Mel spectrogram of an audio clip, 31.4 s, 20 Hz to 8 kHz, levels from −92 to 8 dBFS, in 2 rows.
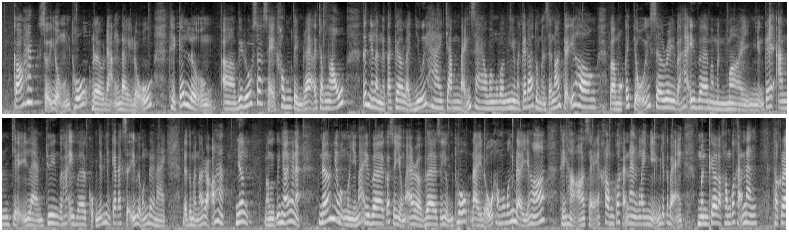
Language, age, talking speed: Vietnamese, 20-39, 245 wpm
